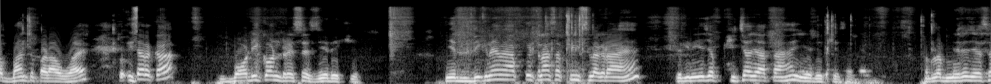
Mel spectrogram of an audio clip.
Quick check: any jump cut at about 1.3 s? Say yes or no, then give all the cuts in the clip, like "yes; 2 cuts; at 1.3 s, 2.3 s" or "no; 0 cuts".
yes; 1 cut; at 1.3 s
